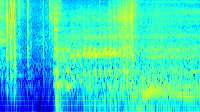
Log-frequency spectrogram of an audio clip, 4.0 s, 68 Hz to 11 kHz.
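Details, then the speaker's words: 1989 Pontiac Firebird Trans Am GTA, upgraded TPI 350 with Edelbrock intake, exhaust and transmission work. A few sharp clicks and a crank before it catches and settles to a rough idle. After sitting a week it sometimes needs a second crank. Cause not stated. "if you haven't started it for a week, sometimes you crank it for about 4 seconds, let off and crank it again, fires right up."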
